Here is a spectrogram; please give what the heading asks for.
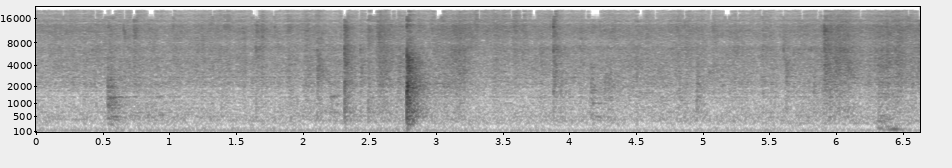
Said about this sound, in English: Now I'm going to go ahead and add these kielbasa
